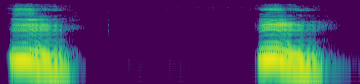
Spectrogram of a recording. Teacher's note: Mmm, with a falling intonation. This is one of the most common. Mmm. It means, I'm listening.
